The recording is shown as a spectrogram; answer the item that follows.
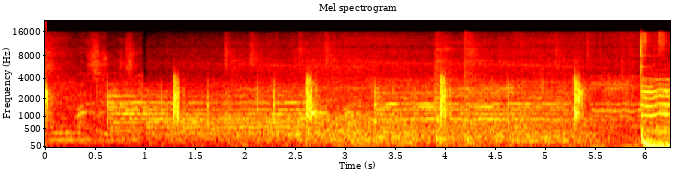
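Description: Music with held chords and a sharp beat about every 1.3 seconds, over a murmur of background chatter.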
